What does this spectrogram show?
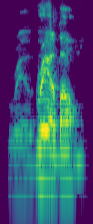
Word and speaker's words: Rehoboam: How you pronounce it? Rehoboam.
